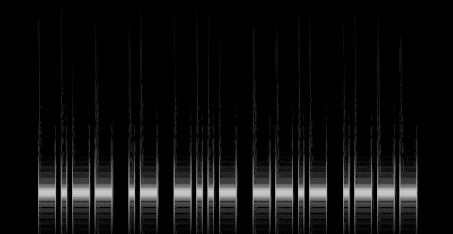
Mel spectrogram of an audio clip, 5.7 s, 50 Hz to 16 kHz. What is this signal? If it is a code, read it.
Morse code, heard as a keyed tone, about 17 wpm, 700 Hz. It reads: YAXQJ
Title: Code Groups - 5 Letters - 17wpm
